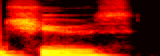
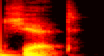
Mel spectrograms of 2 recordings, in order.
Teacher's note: a consonant that starts out as if it's going to be a stop and then finishes as if it were a fricative english only has two affricate consonants and they're both palatal velar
